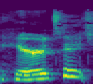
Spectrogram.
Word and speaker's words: Hairitage: want to say that you pronounce it Heritage it looks like hair and then tick i t a g e so Heritage um but everything that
